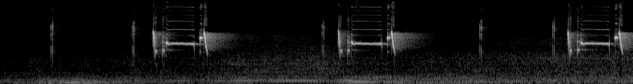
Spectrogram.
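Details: Song of a bar-winged prinia, played to prompt other prinias into singing: three harsh rattling bursts with a level ringing tone, each led by soft ticks, spaced about two seconds apart over quiet hiss.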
